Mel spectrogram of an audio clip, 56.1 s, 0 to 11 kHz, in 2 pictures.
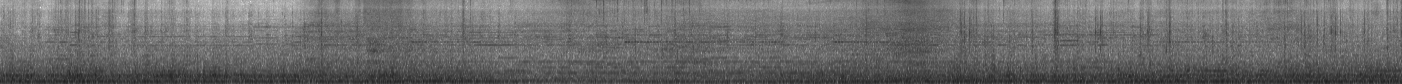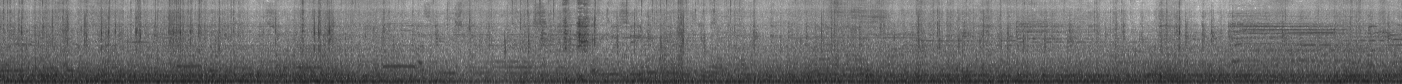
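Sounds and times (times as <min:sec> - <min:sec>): music: 0:00.0 - 0:56.0
tyre and engine rumble: 0:00.0 - 0:56.0.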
